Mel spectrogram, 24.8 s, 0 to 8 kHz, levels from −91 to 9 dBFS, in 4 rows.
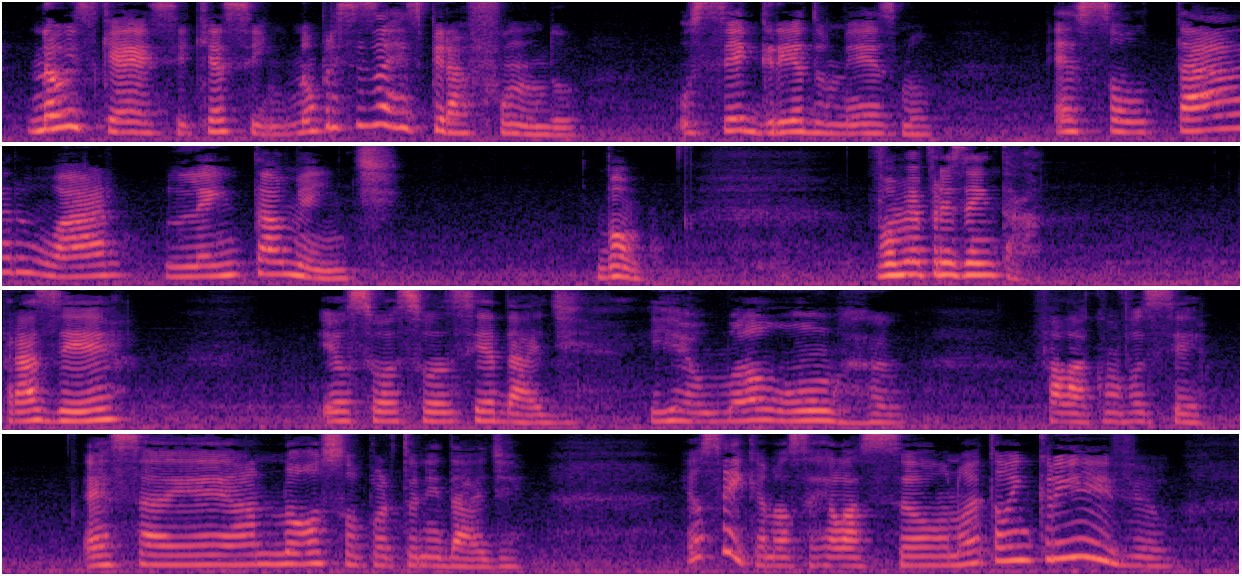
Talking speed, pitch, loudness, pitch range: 115 wpm, 200 Hz, -26 LUFS, 175-235 Hz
